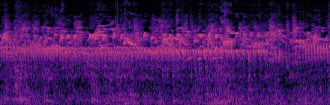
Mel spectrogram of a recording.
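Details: Red siskin giving a dense, continuous buzzy twitter, rapid trilled notes layered over higher chirps, steady in loudness from start to finish.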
